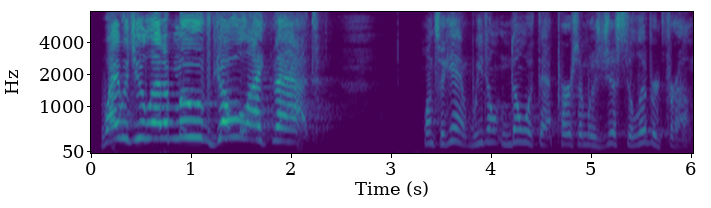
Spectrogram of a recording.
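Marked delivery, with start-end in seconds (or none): 0.1-2.3 mock complaint to God. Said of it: "I might tell the Lord".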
